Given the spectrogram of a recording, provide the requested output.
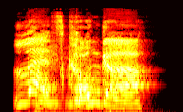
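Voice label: UK female, Enthusiastic, DJ vocals; Lets conga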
